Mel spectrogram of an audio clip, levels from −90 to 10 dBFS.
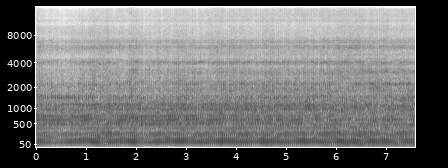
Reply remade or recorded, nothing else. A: remade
